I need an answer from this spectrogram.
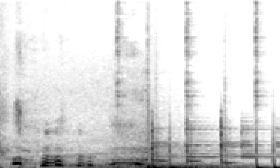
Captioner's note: giggles; techno music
